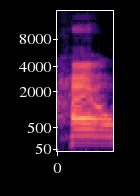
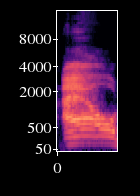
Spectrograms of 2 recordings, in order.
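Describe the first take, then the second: First: The name starts with an audible H sound. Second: The name starts with a vowel, no H. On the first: The speaker calls it wrong. "not Hal" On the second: The speaker calls it right. "we don't pronounce the H in Brian Al's name"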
